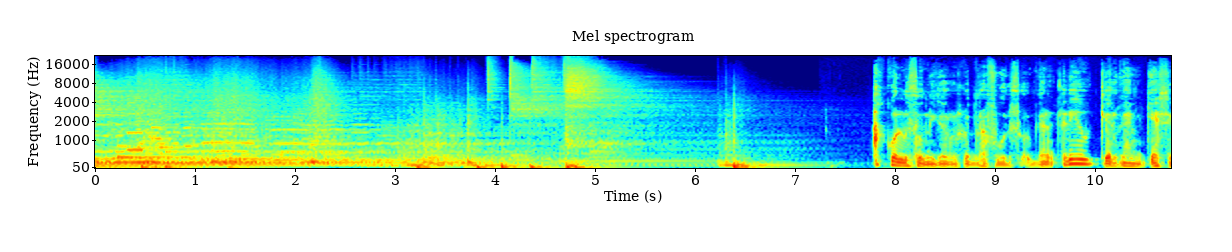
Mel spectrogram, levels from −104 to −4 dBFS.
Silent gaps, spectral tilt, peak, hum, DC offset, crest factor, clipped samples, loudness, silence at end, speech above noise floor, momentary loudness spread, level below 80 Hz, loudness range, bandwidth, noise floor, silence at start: none; -5.5 dB/octave; -4 dBFS; none; under 0.1%; 24 dB; under 0.1%; -27 LUFS; 0 s; 32 dB; 15 LU; -36 dBFS; 6 LU; over 20 kHz; -57 dBFS; 0 s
